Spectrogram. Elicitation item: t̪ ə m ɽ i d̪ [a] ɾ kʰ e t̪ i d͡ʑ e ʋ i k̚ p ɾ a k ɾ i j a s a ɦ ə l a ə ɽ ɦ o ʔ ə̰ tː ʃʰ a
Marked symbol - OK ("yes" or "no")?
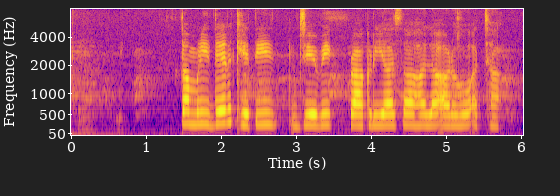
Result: no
